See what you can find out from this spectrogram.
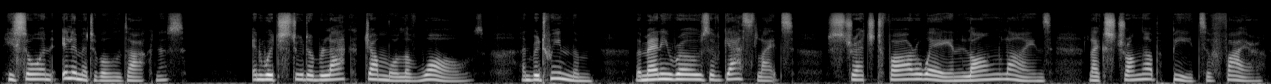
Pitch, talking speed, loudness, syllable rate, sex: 205 Hz, 155 wpm, -19 LUFS, 4.3 syllables/s, female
